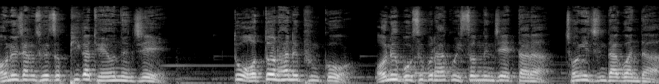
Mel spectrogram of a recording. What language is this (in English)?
Korean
